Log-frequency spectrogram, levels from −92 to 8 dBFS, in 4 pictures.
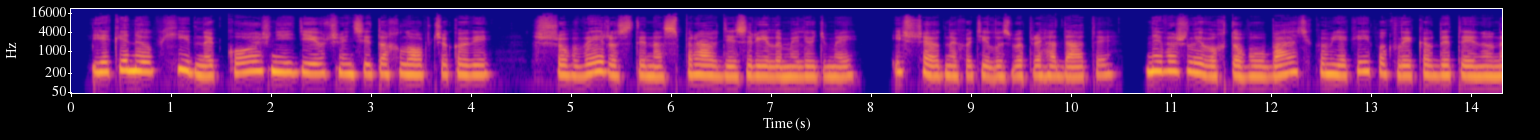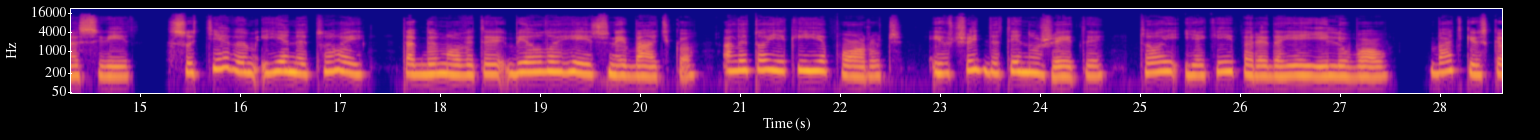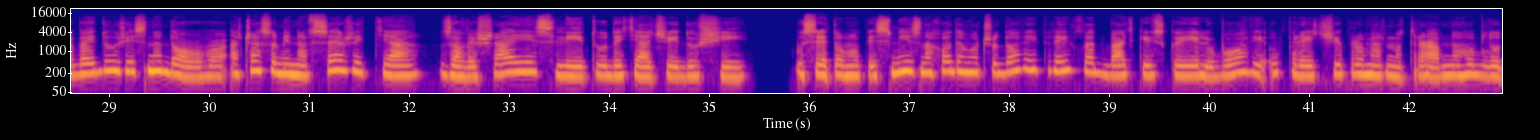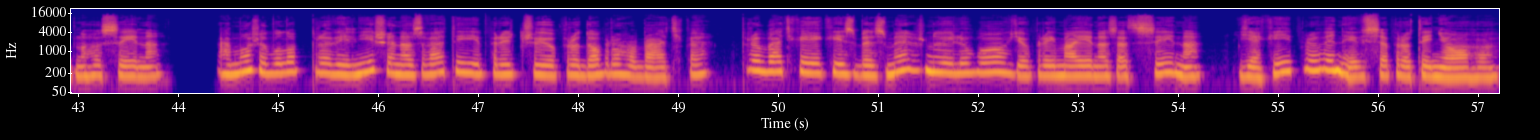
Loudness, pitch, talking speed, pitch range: -20 LUFS, 190 Hz, 105 wpm, 170-220 Hz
